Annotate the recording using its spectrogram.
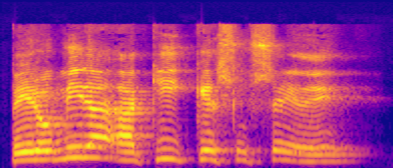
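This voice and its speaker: A man's voice: sits high, slow pace, reverberant. A man teaching literature in an online class, stretching out words as he dictates verses and playfully imitating confused students.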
